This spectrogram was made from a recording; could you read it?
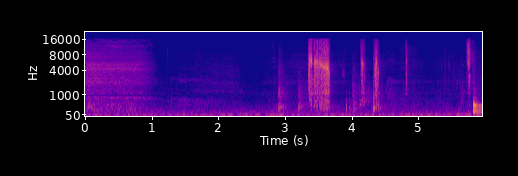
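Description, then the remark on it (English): Sniffing of wine, a sharp inhale, followed by several quick slurping sips of wine being tasted, with soft breaths and quiet pauses between them and no talking. “have a sniff and a taste and see what you think of the inaugural Chateau Kermode”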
